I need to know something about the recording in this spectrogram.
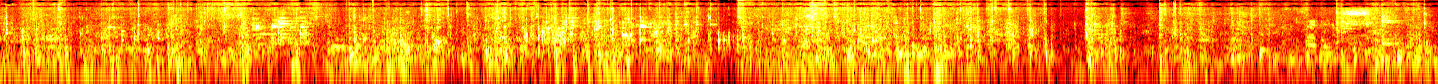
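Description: Plastic and household items knocking and rustling as a gloved hand rummages through a packed bin, with many short clatters, over a busy background of other people's voices.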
